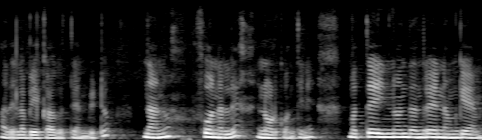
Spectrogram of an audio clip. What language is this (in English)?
Kannada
